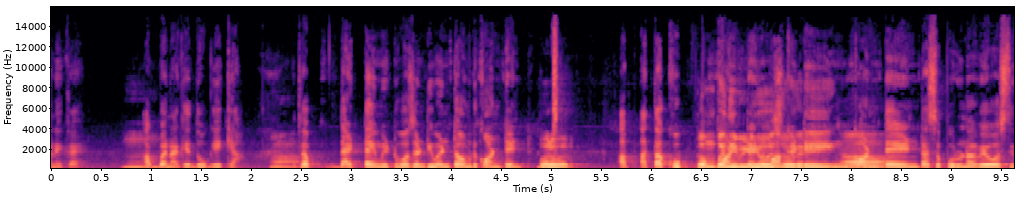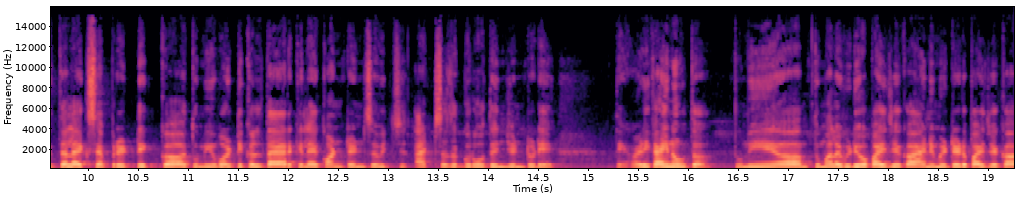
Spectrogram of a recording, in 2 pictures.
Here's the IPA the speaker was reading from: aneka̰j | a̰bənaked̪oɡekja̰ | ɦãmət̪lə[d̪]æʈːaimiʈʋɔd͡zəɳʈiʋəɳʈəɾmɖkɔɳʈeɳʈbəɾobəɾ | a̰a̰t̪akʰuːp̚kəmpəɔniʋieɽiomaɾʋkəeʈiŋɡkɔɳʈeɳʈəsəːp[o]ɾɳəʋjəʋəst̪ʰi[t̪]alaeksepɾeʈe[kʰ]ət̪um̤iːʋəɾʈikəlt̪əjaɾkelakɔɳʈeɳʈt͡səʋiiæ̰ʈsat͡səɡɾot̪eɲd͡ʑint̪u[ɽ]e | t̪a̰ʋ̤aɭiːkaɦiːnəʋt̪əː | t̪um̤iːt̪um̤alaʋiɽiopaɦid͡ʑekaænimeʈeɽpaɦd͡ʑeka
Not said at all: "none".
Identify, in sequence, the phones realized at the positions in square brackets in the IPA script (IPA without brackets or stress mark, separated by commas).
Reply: d̪, u, t̪, k, ɽ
